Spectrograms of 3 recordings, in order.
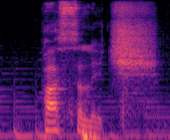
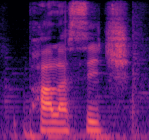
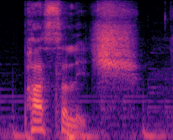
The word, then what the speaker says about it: Pasalic: This is the first time that I managed to pronounce Pasalic. I always like pronounce Pasalic, Pasalic, or whatever it was, but I'm happy that I can correct myself and pronounce Pasalic.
